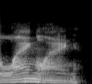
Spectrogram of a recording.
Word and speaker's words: ylang-ylang: I certainly haven't heard of a yang-yang. My research department says the Y is silent. – Oh, so it's a lang-lang.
